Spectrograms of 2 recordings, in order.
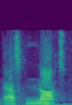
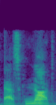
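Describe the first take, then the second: First: JFK-style emphasis on "not"; stress on not. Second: Said in the usual way. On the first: Shown as a demonstration. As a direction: ask NOT, with the weight landing on "not". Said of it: "his emphasis on the word". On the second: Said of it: "doesn't sound nearly as powerful as".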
